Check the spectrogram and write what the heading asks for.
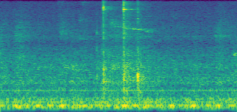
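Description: Near silence, broken by three or four faint computer mouse clicks in quick succession about a second in.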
